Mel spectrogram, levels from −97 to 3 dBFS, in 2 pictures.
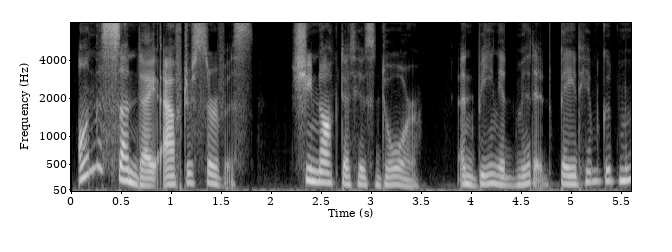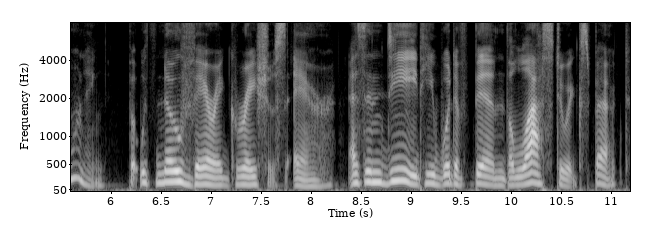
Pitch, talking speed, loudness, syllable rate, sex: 155 Hz, 170 wpm, -22 LUFS, 4.7 syllables/s, female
